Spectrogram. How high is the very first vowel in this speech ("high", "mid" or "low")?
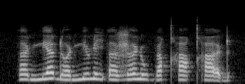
mid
